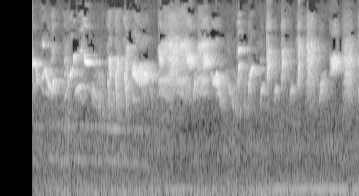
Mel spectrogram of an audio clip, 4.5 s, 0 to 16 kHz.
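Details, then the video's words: European goldfinch singing in autumn, October 2021, with crested lark whistles mixed in: dense, rapid, tinkling high twitters and buzzy trills running continuously, over a steady low hum. "Осеннее пение щегла под высвисты посметюха"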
